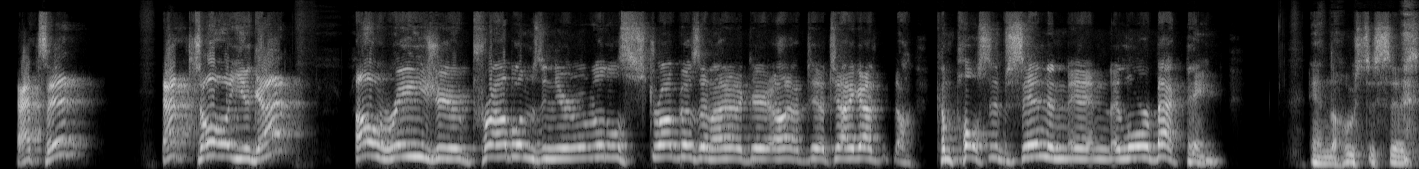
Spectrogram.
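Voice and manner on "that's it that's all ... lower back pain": acted, very high-pitched shout from far back. Retelling a voice from the back of a room: imitating someone yelling. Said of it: "that voice from way back in the room that yells".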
